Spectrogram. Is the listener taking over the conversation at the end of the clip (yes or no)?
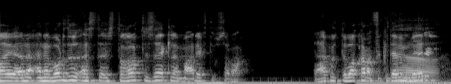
no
